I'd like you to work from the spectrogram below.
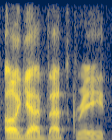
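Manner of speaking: drawn-out, slow mock enthusiasm; mimicked sarcastic delivery. Mimicking the streamer's great reaction, sarcastic. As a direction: imitate an unintentionally sarcastic remark, slowly. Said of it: "the way that you said that".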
